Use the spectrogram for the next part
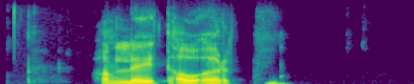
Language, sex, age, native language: Icelandic, male, 50-59, Icelandic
